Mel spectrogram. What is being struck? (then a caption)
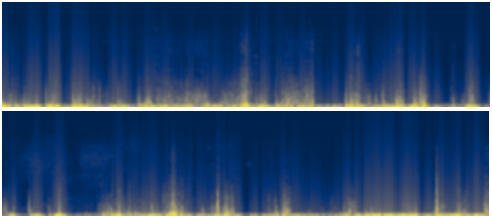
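Silicone ear mold on a binaural microphone, scraped with a metal dental pick. Metal hooked dental picks scrape inside the canals of silicone ear molds on a binaural microphone. The result is a rapid, irregular run of short, muffled thumps and rubbing bursts, heavy in the low end, with brief faint high hiss in the middle of the clip.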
